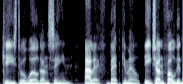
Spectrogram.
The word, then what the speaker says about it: Aleph: This letter here, Aleph, is silent.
